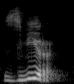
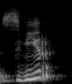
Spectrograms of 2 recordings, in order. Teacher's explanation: буква і звук і які пом'якшує попередні приголосні в такому випадку у нас може бути подвійна вимова звір де з твердий і звір де з м'який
